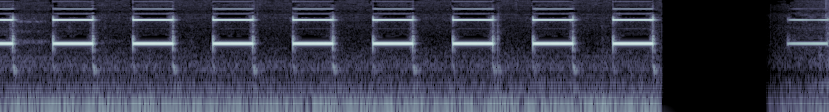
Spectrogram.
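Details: Mercedes-Benz E-Class with brake system failure, stuck in park: steady high double-tone dash warning beeps about two and a half per second over a low idle rumble, then a pause; owner suspects the ABS braking system, not confirmed.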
